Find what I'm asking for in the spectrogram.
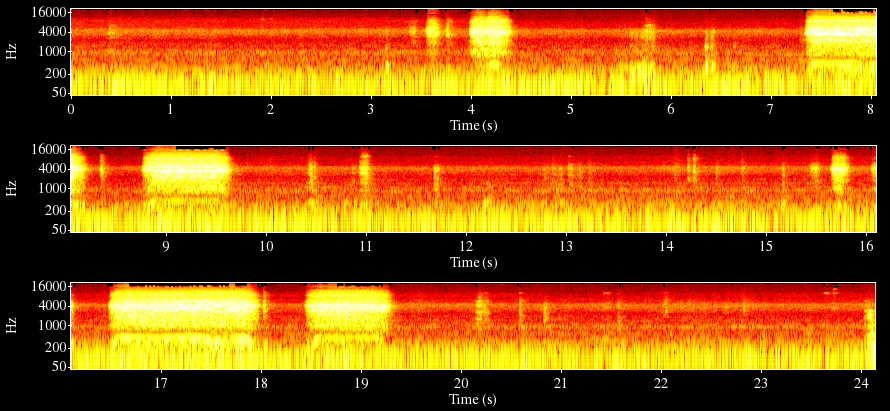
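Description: A power drill drives screws into outdoor deck boards in several loud, separate bursts of a few seconds each, with quieter handling, clatter and tapping in the pauses between them.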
